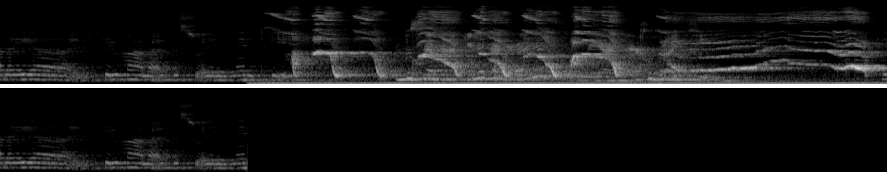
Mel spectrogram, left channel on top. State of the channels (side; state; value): right; drops out; at 2.5 s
